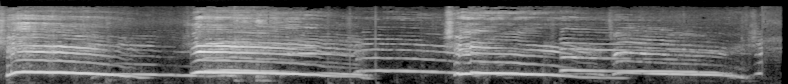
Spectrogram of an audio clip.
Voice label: SHEESH SOUND EFFECT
